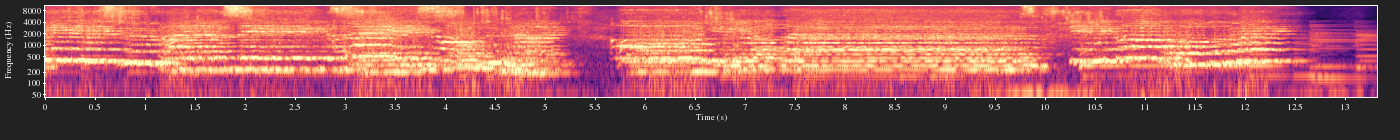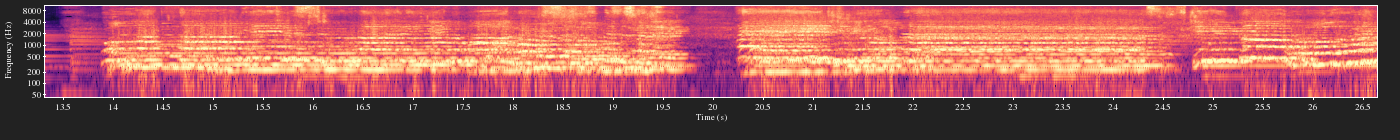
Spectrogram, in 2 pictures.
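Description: Women's choir singing in close harmony, long phrases of held chords separated by short pauses.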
